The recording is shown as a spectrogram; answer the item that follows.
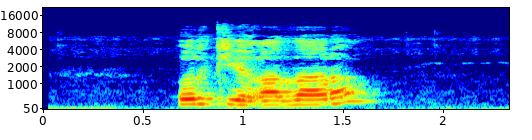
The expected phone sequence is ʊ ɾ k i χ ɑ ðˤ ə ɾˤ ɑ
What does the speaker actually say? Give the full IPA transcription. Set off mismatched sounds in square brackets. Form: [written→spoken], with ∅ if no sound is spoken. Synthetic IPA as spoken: ʊ ɾ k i [χ→ʁ] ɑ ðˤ [ə→ɑ] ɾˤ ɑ

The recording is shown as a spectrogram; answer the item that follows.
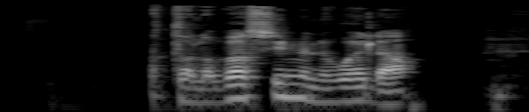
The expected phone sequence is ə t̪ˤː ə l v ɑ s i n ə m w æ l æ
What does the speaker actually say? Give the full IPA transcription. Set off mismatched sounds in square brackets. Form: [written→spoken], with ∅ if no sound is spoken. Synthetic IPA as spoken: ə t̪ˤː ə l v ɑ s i [n→m] ə [m→n] w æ l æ

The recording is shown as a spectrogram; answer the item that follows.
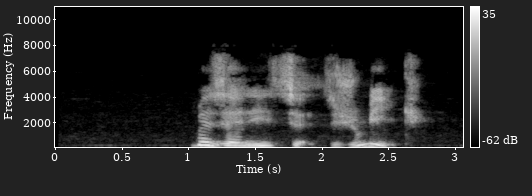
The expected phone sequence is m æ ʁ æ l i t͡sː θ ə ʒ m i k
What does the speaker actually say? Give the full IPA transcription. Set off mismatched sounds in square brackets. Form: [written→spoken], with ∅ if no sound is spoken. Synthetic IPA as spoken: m æ [ʁ→z] æ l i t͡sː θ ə ʒ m i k

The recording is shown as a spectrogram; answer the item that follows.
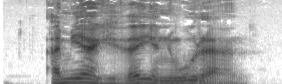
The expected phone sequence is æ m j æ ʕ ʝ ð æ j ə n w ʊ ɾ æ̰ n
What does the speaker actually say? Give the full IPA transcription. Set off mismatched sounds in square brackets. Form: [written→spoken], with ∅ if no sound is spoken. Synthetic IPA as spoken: æ m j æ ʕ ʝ ð æ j ə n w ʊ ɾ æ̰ n

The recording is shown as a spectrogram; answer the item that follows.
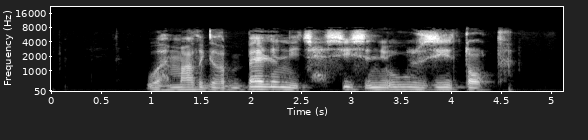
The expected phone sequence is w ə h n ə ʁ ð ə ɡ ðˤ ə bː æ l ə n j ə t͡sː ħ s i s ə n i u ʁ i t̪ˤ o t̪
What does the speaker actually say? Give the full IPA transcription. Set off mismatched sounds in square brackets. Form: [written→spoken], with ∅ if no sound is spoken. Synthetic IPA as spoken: w ə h [n→m] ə ʁ ð ə ɡ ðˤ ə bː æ l ə n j ə t͡sː ħ s i s ə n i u [ʁ→z] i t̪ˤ o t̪

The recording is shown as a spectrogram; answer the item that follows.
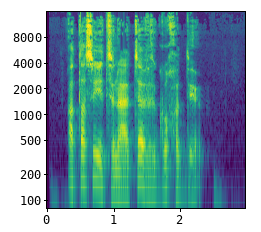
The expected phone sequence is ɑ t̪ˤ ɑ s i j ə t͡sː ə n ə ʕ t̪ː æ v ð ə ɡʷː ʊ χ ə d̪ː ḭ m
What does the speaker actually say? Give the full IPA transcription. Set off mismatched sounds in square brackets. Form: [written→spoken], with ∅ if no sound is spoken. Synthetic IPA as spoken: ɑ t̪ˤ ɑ s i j ə t͡sː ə n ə ʕ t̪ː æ v ð ə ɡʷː ʊ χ ə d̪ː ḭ m

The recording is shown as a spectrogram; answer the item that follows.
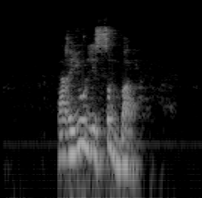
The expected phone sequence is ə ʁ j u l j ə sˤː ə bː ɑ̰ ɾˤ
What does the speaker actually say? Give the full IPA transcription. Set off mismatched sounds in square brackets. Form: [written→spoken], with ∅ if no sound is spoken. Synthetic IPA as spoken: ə ʁ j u l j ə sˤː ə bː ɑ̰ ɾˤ

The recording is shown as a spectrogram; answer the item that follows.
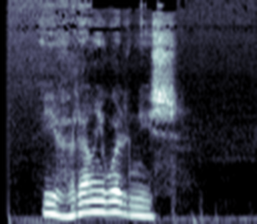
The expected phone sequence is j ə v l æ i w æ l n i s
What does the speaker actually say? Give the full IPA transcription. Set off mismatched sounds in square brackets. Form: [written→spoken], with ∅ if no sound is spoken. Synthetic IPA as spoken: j ə v [l→ɾ] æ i w æ l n i s

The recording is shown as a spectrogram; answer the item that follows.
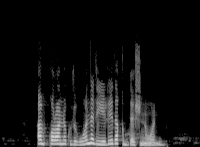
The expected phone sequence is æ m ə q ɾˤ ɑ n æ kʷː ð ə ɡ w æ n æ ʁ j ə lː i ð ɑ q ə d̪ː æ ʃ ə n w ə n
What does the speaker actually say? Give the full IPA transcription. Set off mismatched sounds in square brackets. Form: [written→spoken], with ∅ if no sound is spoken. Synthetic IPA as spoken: æ m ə q ɾˤ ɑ n æ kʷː ð ə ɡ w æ n æ [ʁ→ð] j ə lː i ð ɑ q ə d̪ː æ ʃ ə n w ə n

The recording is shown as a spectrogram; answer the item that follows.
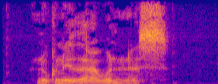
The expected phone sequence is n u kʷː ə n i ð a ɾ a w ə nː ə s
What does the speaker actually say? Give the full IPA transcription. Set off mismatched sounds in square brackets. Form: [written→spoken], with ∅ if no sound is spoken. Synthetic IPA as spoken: n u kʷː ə n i ð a ɾ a w ə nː ə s

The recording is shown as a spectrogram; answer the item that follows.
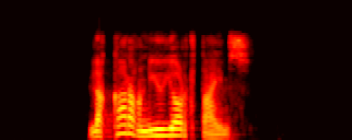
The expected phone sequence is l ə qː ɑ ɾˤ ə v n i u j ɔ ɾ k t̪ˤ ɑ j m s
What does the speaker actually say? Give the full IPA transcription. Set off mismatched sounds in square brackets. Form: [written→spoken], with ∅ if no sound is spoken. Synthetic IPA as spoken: l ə qː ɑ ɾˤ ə [v→ʁ] n [i→j] u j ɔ ɾ k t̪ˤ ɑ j m s

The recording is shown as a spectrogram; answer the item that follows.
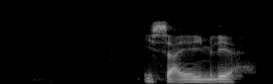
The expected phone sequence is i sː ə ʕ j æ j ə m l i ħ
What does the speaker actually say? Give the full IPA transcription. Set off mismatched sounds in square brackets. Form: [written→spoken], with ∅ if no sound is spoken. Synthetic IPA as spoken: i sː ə ʕ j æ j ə m l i ħ

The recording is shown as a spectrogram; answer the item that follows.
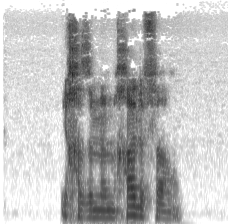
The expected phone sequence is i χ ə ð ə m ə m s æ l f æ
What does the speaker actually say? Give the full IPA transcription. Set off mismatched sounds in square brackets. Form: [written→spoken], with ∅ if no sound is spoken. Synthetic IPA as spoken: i χ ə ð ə m ə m [s→χ] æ l f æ

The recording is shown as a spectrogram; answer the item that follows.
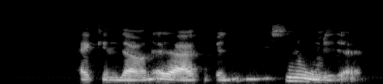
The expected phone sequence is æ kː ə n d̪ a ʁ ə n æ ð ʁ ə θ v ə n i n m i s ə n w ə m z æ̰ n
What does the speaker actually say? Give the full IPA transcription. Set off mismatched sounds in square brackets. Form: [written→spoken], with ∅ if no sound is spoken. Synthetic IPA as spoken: æ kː ə n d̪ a ʁ ə n æ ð [ʁ→ʕ] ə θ v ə n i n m i s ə n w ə m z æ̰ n

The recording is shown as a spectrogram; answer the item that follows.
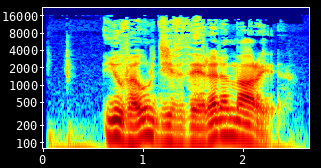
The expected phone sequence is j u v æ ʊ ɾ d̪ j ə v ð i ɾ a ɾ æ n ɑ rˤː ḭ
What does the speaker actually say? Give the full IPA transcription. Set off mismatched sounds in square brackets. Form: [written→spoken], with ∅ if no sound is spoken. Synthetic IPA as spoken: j u v æ ʊ ɾ d̪ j ə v ð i ɾ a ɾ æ [n→m] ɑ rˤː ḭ

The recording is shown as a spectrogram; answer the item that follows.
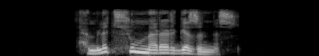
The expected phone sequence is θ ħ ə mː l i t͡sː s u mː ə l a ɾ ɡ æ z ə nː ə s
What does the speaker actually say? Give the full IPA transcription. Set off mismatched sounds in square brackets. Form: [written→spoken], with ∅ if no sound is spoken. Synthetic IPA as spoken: θ ħ ə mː l [i→æ] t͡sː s u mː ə [l→ɾ] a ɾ ɡ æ z ə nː ə s

